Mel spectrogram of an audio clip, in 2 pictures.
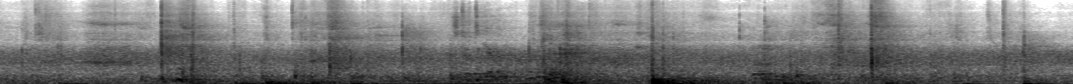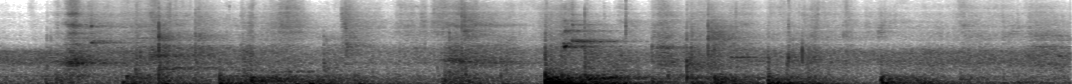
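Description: Irregular dull thumps and scuffs of feet moving on a wooden floor and of strikes landing on bodies in close-quarters sparring, the heaviest about six and a half seconds in and again at about sixteen seconds.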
